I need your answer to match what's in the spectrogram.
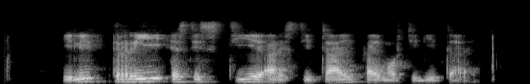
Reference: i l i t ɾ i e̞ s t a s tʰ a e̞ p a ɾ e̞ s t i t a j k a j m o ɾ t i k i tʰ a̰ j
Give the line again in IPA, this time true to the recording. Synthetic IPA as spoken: i l i t ɾ i e̞ s t i s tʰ i e̞ ʔ a ɾ e̞ s t i t a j k a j m o ɾ t i ɡ i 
